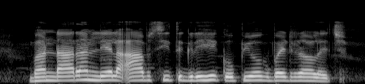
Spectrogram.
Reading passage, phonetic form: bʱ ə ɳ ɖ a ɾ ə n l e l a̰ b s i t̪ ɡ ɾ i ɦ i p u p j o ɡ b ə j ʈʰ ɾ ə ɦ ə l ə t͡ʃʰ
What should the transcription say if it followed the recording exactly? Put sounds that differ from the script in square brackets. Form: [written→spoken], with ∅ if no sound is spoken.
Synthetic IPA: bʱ ə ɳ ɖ a ɾ ə n l e l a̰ b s i t̪ ɡ ɾ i ɦ i [p→k] u p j o ɡ b ə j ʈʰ ɾ ə ɦ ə l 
